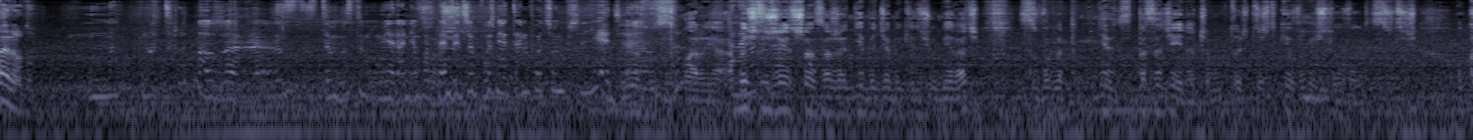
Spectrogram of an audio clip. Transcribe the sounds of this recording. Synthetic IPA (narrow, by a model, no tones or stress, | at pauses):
ɛɾɔn | nɔnɔt̪ɾud̪nɔʐɛ | t̪ɘmst̪ɘmumʲjɛɾaɲɛmpɔp̪ɛmʲbʲed͡ʑʐɛpuʐɲɛt̪ɛnpɔt͡ɕɔŋkpʂɘjɛd͡ʑɛzmaɾjaʔa̰mɘɕlʲiʐɛjɛst̪ʂãns̬aʐɛɲɛbɛɲd͡ʑɛmɘkʲɛd̪ɘɕumʲjɛɾat͡ɕ | vɔɡlɛpɲɛbɛznad͡ʑejnat͡ʂɛmukt̪ɔɕt̪sɔɕt̪ḁkʲɛɡɔvɘmɘɕlʲiwvɔɡlɛɔt̪sɔɕɔk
